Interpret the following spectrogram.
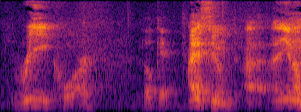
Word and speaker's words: ReCore: up was record record record record record they pronounce it record but recore when we were of course yes joel what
